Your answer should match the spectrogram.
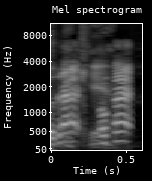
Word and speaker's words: IKEA: But is that actually how you pronounce it? Meant to pronounce IKEA. – Yeah. That's how they, in Sweden, it's IKEA.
